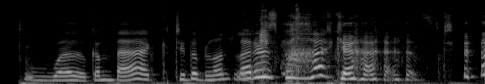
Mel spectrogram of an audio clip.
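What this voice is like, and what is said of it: Spooky voice. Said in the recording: “just trying out my spooky voice”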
